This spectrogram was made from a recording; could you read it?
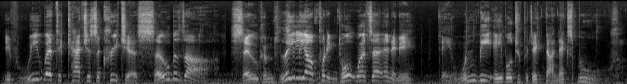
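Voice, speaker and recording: A man's voice: sits high, huge pitch swings, measured pace, slight background noise, exaggerated voice, low-quality recording. A man voicing a nervous, fawning little turtle wizard minion in a comic audio play, flustered and stammering. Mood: anxious, fawning.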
